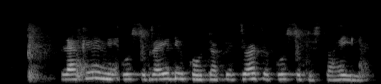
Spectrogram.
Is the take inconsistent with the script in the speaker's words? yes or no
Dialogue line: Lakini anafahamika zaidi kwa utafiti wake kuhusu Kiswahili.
yes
